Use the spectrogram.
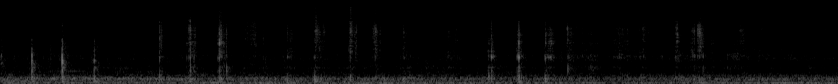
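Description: A hand holds a hollow, cream-white plastic Groot sipper cup with an embossed texture while fingertips and nails tap and scratch its textured side. Quick, irregular, bright clicking taps mix with short scratchy strokes over a steady low background hum. Each tap dies away almost instantly.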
